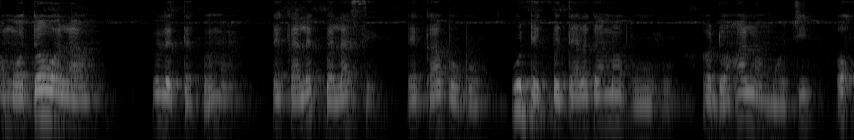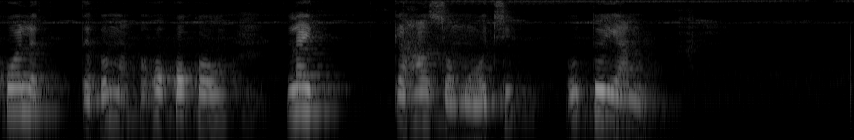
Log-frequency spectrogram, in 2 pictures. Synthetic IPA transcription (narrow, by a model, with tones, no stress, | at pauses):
a˨mɔ̃˨d̪ɔ˦wɔ˨la˦ | wo˦le˨t̪e˨ɸe˦mã˨ | ɖe˨ka˨le˦k͡pe˨la˦si˨ | ɖe˨ka˨˦bɔ˨bɔ˨ | wo˦ɖe˨k͡pe˨d̪a˨le˦ɡa˦mã˦vo˨wo˨vo˨ | ɔ˨ɖɔ˨ɦã˦lɛ˨mɔ̃˨d͡ʑi˦ | ɔ˦xɔ˦e˦le˨t̪e˨ɸe˦mã˨ɔ˦xɔ˦kɔ˦kɔ˦wo˦ | la˦i˦ | ɡa˨ɦã˦zɔ˨mɔ̃˨wo˨d͡ʑi˦ | wu˦t̪o˦ja˦me˨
